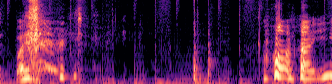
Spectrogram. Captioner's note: laughs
